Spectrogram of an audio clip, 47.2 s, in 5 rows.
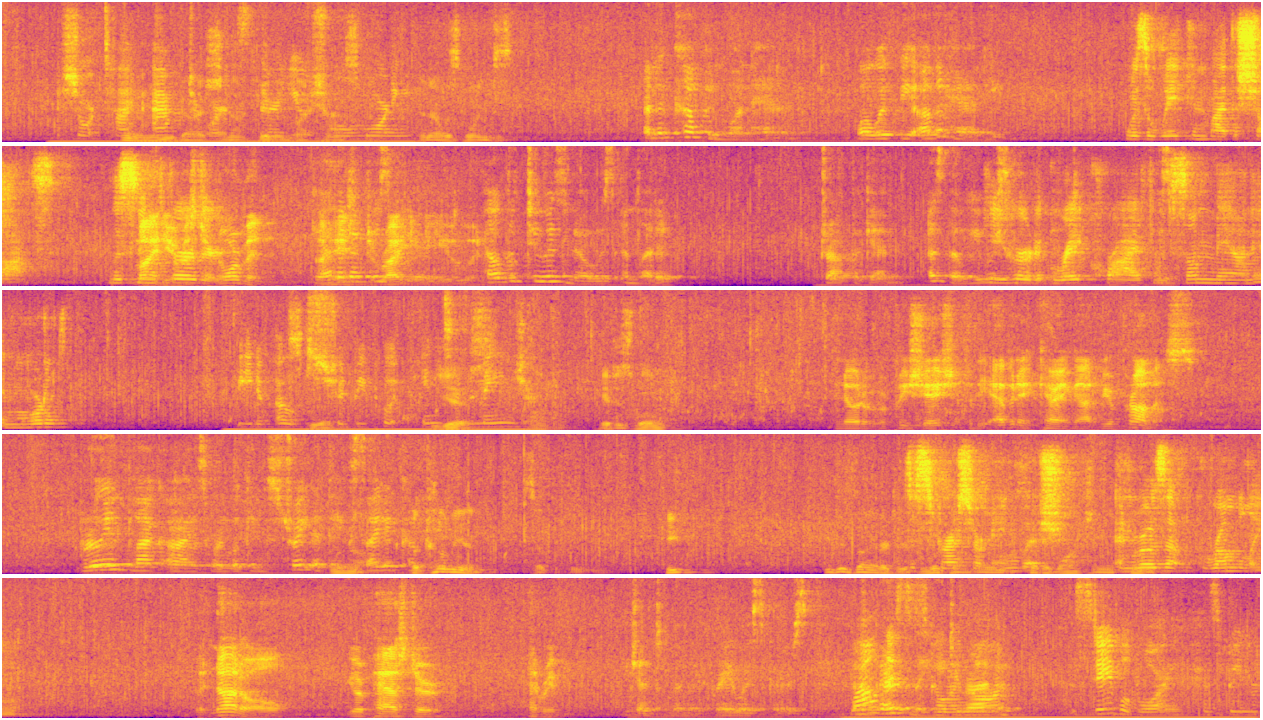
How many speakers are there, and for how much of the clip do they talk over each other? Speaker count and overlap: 5, about 26%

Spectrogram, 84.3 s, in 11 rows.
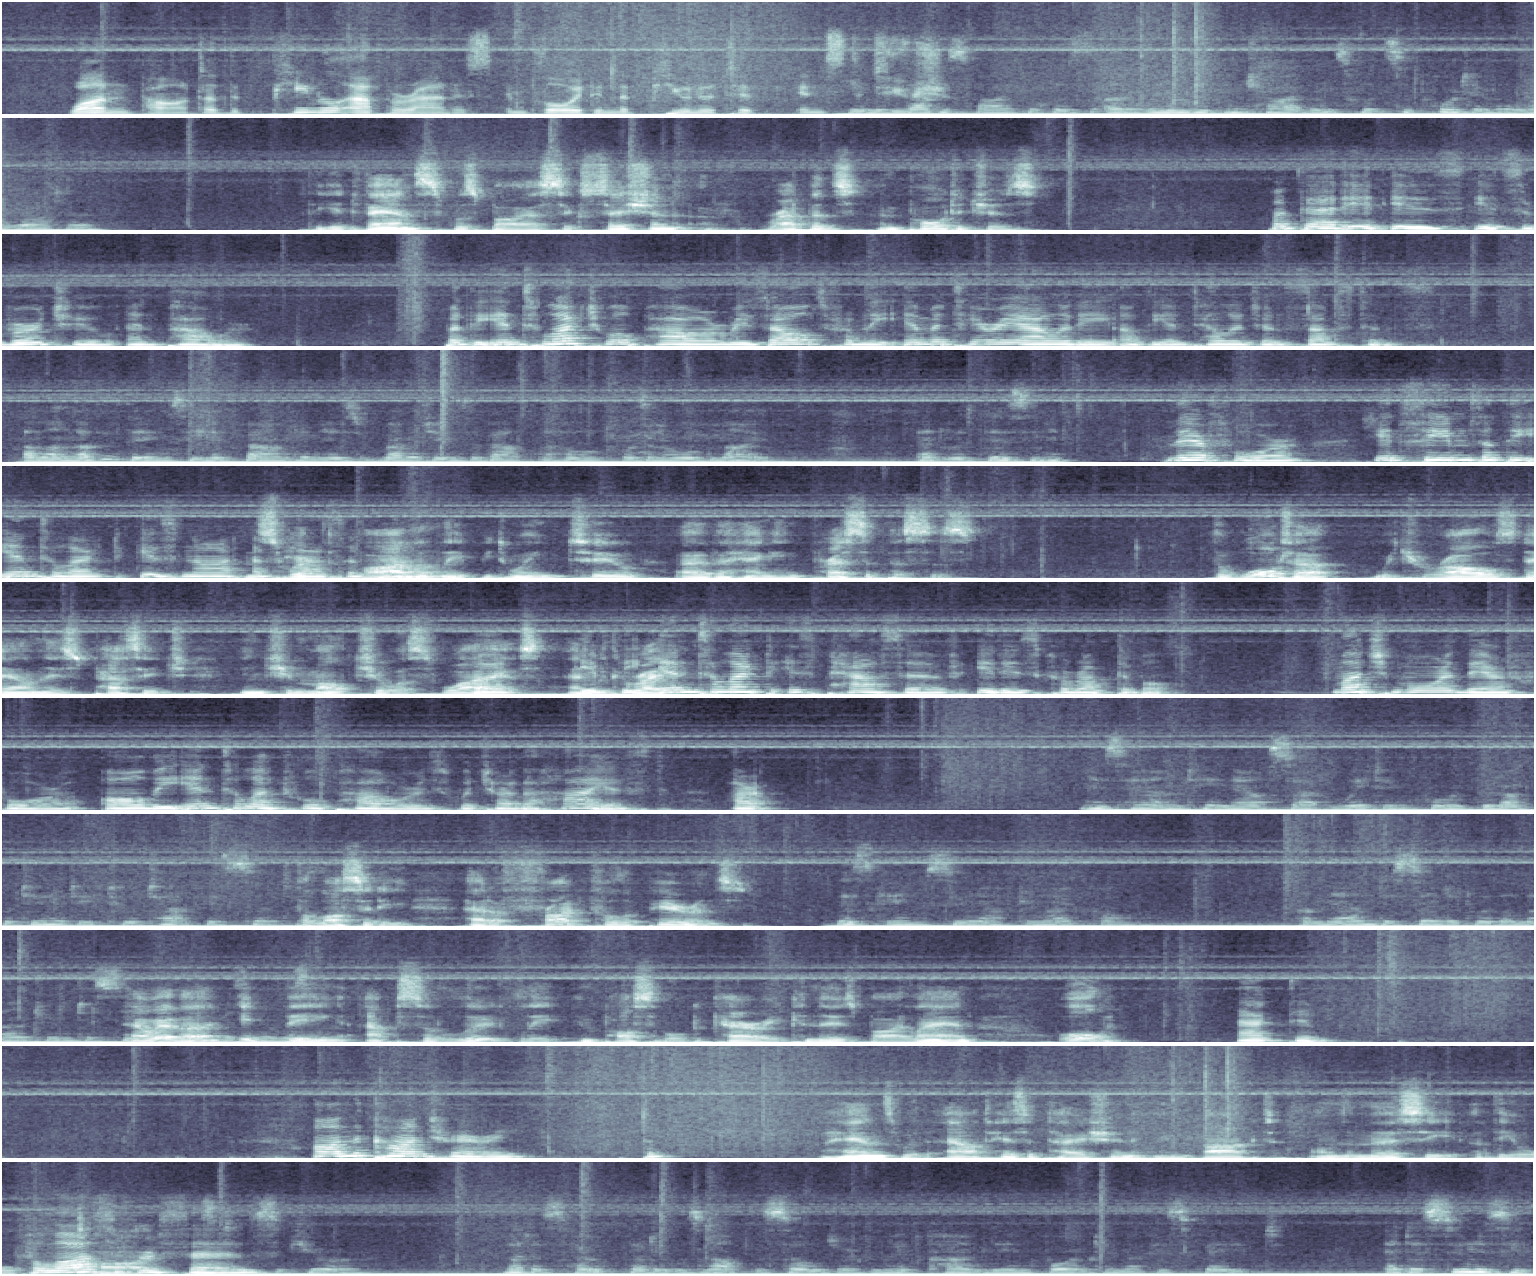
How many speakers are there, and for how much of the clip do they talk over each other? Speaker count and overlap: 4, about 7%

